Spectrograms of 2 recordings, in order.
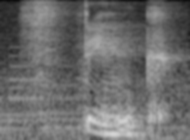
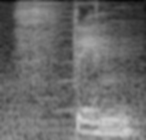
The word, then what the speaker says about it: think: stop thinking whenever you have a th ief stink think because think means when you swim and you're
